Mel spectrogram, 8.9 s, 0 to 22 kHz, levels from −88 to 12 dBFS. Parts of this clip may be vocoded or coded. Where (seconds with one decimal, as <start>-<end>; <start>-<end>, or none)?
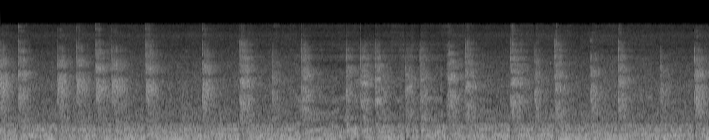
3.7-5.6

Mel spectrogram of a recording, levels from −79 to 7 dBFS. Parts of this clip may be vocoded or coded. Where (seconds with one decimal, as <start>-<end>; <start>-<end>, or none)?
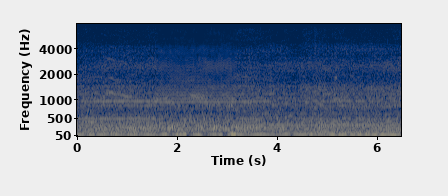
1.6-3.2

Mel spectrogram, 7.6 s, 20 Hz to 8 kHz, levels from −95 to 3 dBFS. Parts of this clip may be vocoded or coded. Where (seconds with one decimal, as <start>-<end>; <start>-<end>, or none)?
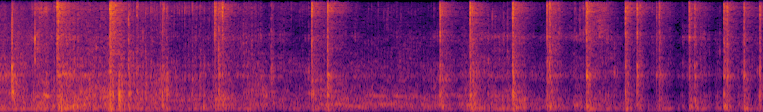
0.0-1.1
